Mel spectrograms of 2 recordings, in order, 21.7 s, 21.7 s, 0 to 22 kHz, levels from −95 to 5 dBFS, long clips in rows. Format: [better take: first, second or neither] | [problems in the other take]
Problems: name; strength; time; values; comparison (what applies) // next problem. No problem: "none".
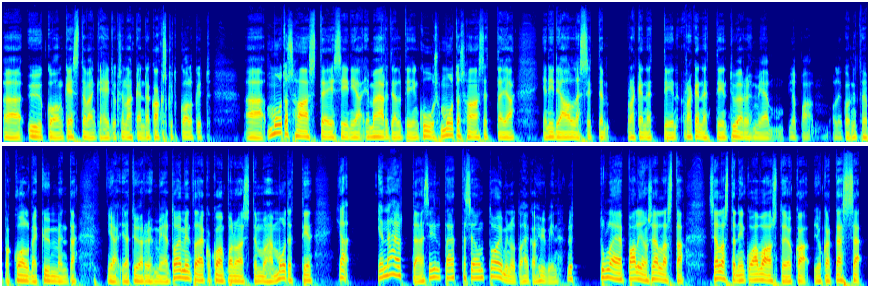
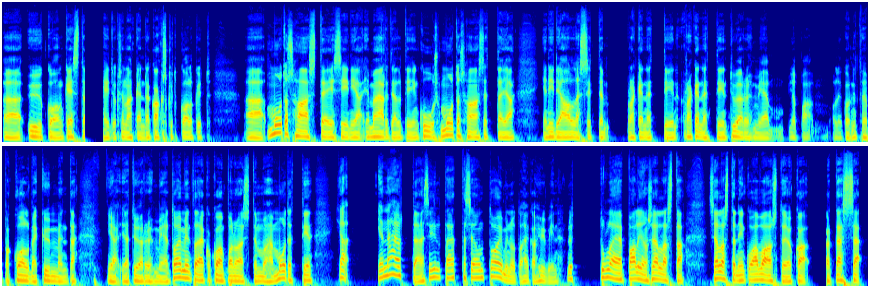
first | audio cutting out; at 1 s and at 21 s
